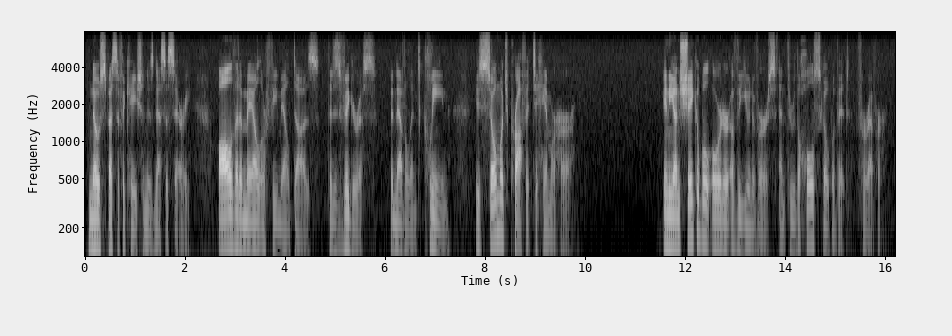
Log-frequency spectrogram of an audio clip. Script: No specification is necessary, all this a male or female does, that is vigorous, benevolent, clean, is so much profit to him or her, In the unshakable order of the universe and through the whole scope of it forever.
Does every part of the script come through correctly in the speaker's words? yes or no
no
